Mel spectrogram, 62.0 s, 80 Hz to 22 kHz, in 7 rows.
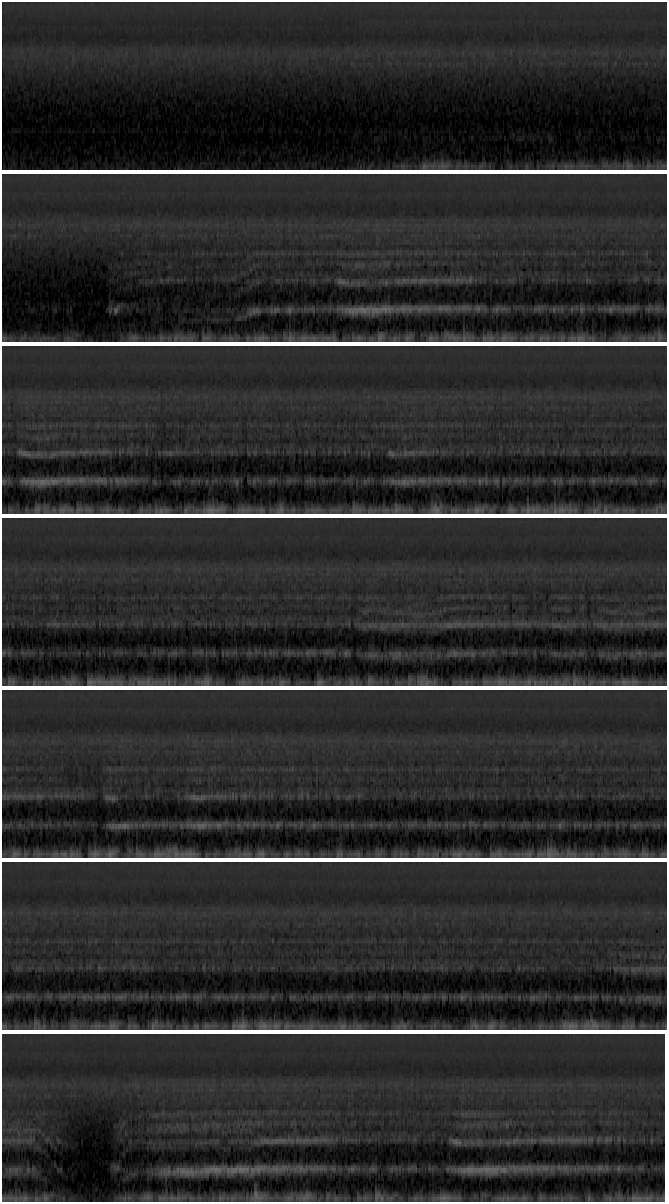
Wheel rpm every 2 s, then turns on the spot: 0, 0, 10, 20, 20, 80, 200, 230, 230, 230, 230, 230, 230, 230, 230, 230, 220, 230, 230, 230, 230, 230, 230, 230, 230, 230, 210, 100, 210, 230, 230.
4-10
